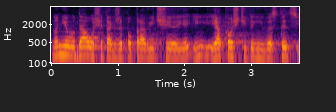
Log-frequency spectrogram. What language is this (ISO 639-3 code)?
pol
